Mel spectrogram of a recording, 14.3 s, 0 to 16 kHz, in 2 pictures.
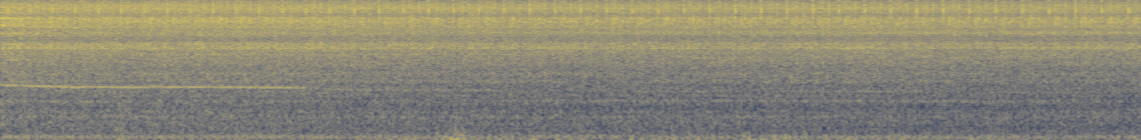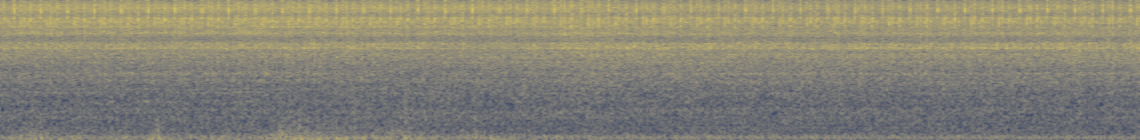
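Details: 2000 Dodge Durango, 5.9 L V8, started using a charger's engine-start mode after a weak battery caused no-start. It settles into a smooth, even idle with no knocks or whine, and the alternator puts out nearly 30 A at idle.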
